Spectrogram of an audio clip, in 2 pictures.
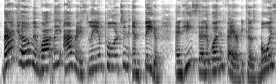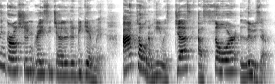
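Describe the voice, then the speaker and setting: A woman's voice: a little high, big pitch swings, moderate pace, a bit bright. A woman voicing an eager, plucky young girl in a children's novel read aloud, earnest and childlike. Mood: eager, proud.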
